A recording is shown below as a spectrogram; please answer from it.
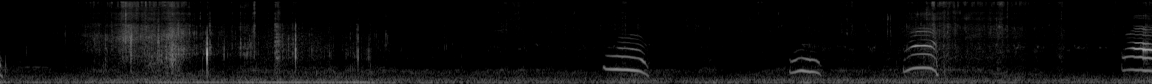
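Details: Kitten heard asking for help, meowing after a stretch of quiet rustling and handling noise; four short arched meows come near the end, roughly one every two seconds.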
